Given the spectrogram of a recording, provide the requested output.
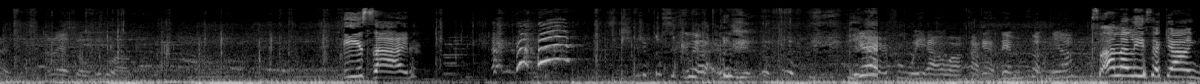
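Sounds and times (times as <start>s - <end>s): faint voices talking: 0.0s - 4.9s.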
